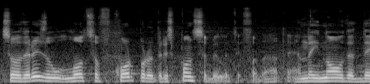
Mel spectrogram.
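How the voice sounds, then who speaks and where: There is noticeable background noise as a man talks at a fairly quick pace. His voice is fairly high, and his intonation is fairly even. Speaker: observer of life in Russia. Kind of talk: casual interview conversation. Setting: hotel lobby.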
